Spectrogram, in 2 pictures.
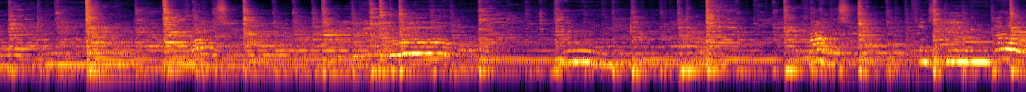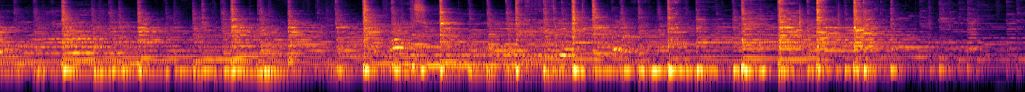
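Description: Acoustic song music: an acoustic guitar strummed and plucked under a held, sliding melody line.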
